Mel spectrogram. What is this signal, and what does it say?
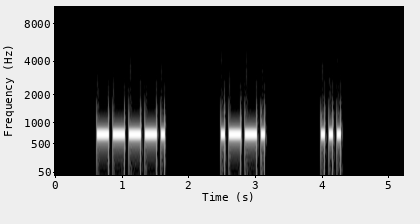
Morse code, heard as a keyed tone, about 20 wpm, spaced as for 8 wpm, 700 Hz. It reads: 9PS
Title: 172 Lesson 28e - Number 9 - Three Characters 20wpm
